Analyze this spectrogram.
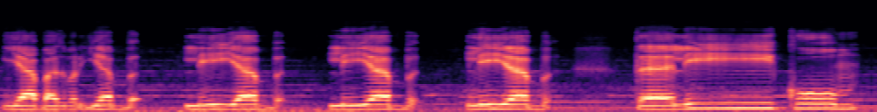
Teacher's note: با کے اوپر کلکلہ کریں گے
